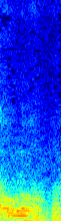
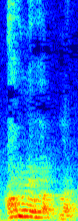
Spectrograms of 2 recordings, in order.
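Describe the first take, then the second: First: It is said softly and calmly. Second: It is said loudly, almost shouted.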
